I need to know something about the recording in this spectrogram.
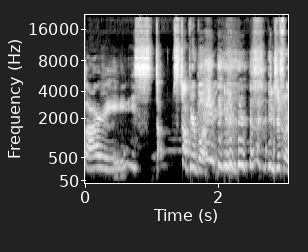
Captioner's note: laugh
